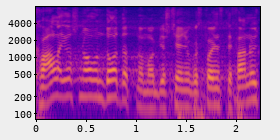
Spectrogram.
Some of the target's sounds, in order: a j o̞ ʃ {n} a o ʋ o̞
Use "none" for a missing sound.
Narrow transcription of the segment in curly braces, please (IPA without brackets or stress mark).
n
